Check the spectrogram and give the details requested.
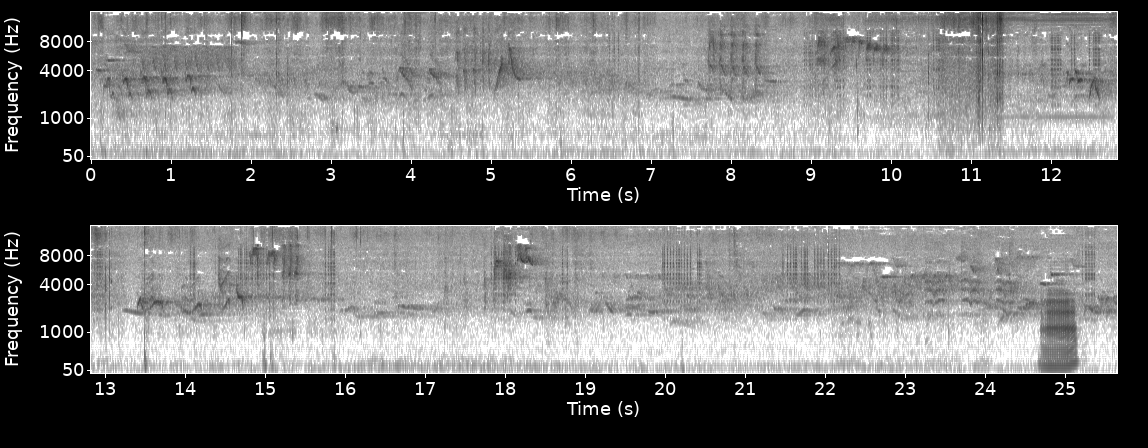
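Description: Small birds chirping and calling, with a few faint clicks. Near the end comes a loud pitched tone of about half a second.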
